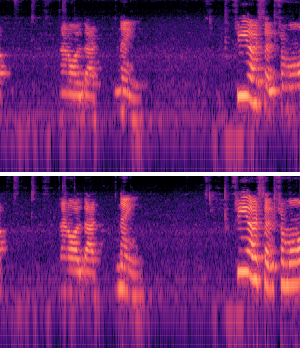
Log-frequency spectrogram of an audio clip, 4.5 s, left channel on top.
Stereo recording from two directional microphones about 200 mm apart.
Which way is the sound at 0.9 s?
60° right (ahead or behind).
